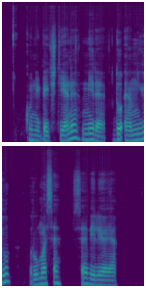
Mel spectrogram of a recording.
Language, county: Lithuanian, Šiauliai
